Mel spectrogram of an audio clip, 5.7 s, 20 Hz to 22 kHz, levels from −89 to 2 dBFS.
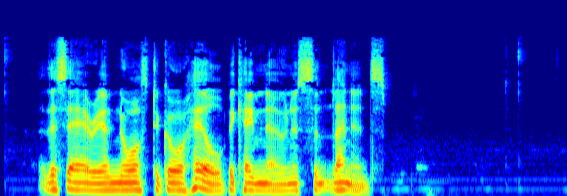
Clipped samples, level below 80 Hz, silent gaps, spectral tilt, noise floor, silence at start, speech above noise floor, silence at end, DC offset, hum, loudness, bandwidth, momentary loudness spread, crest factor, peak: under 0.1%; -46 dBFS; none; -6 dB/octave; -68 dBFS; 0.4 s; 49 dB; 1.85 s; under 0.1%; none; -20 LUFS; 11 kHz; 12 LU; 18 dB; -4 dBFS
